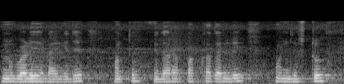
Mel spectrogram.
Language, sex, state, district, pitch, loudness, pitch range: Kannada, male, Karnataka, Koppal, 135 Hz, -17 LUFS, 130-145 Hz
